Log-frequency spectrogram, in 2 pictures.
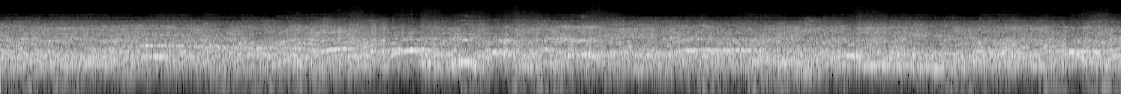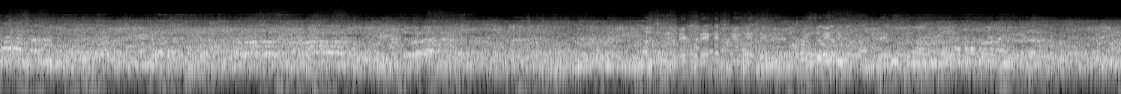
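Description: A crowd of men and women chatter loudly close by, in a busy echoing space.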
